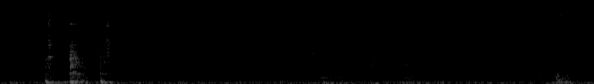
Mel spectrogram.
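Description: Near silence with faint handling sounds of crocheting: a crochet hook working yarn, with a few soft clicks in the first second and light rustles later.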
